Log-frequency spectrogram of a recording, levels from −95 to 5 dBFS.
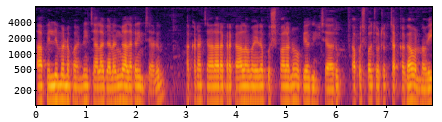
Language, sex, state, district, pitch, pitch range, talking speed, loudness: Telugu, male, Andhra Pradesh, Guntur, 120 Hz, 115-120 Hz, 135 wpm, -19 LUFS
